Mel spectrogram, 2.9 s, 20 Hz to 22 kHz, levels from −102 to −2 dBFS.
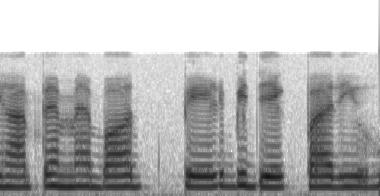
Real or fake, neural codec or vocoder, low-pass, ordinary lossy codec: fake; vocoder, 22.05 kHz, 80 mel bands, Vocos; 7.2 kHz; none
